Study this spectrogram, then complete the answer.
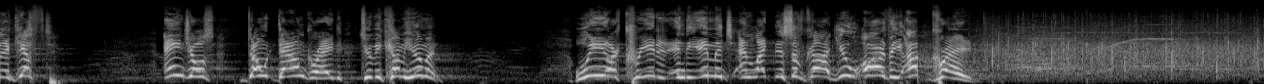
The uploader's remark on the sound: speaks on TBN's Praise at Mosaic Conference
